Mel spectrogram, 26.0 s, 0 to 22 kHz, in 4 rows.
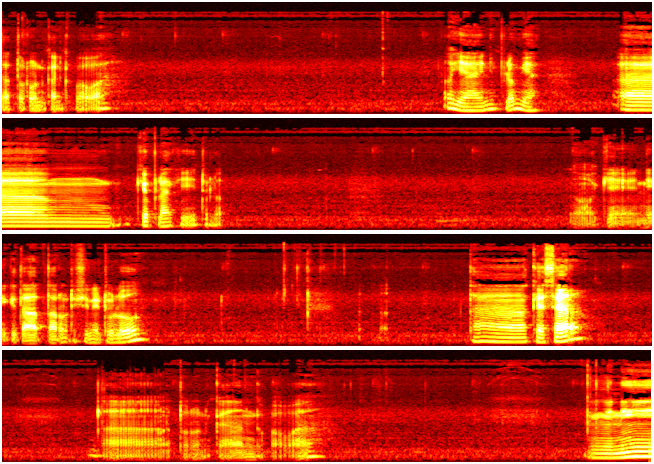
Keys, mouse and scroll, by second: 0.0 g, 2.8 middle click, 3.0-3.6 scroll down 2, 3.2 middle click, 3.6 middle click, 4.0 shift+a, 6.6 shift+a, 7.4-8.0 scroll up 2, 8.0-8.6 scroll up 1, 8.0 KP_1, 8.6 s, 9.5 s, 10.8 KP_7, 11.2-12.0 scroll down 2, 11.4 shift+middle click, 12.0 g, 15.4 Tab, 15.6 click, 16.5 g, 18.2 middle click, 18.6 scroll up 3, 18.8 shift+middle click, 19.1 Tab, 19.8 s, 21.4 g, 23.4-23.9 scroll up 1, 23.9 right click, 23.9-24.3 scroll up 4, 24.4 shift+middle click, 24.6 middle click, 25.0 Tab, 25.3 middle click.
